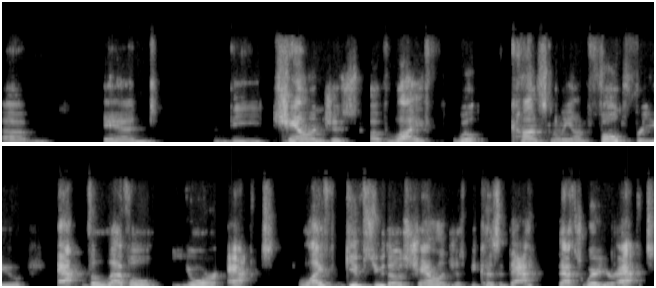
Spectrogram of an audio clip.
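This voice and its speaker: A man's voice: fairly low pitch, slow pace. A man hosting a podcast in casual conversation, thinking aloud in a reflective way with frequent restarts. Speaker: podcast host.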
